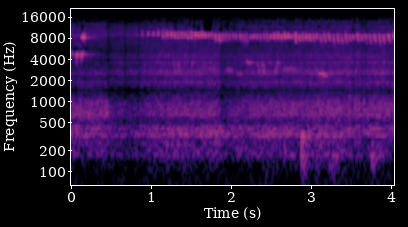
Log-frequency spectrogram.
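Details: Brewer's Sparrow long song, sung at the height of breeding in Idaho: very high, fast trills follow one another on different pitches, mostly too quick to count, with Sage Sparrows in the background and wind noise.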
